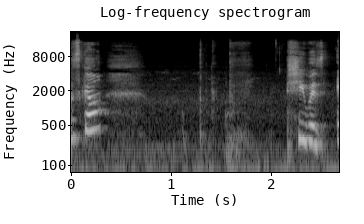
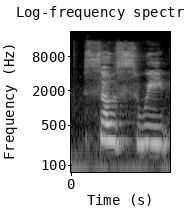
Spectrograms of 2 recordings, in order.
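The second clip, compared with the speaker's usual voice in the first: usual speaking voice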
